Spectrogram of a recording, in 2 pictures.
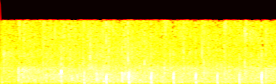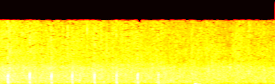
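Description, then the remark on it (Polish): An audience applauds steadily for several seconds for the performers of a staged performance, including youth from a parish schola and theatre groups, a dense wash of clapping with a regular, rhythmic beat of sharper claps running through it. No one speaks over it. “Jeszcze raz wielkie brawa dla nich.”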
